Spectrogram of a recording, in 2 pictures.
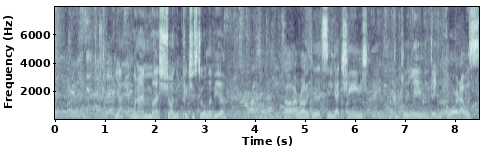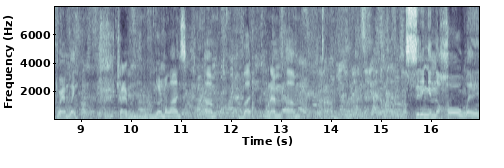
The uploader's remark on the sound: Recorded at San Diego Comic Con.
